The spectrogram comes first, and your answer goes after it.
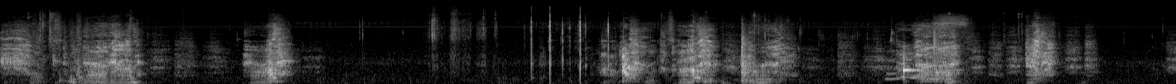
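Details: Bandit, a dog up for adoption at the Austin Humane Society, in the company of a cat, gives loud bright barks in scattered bursts, some doubled, with quiet gaps and faint clicks between.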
